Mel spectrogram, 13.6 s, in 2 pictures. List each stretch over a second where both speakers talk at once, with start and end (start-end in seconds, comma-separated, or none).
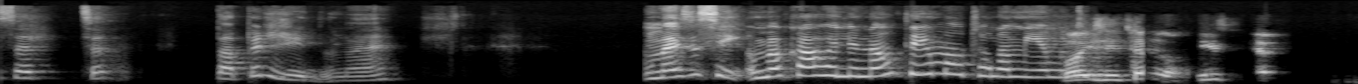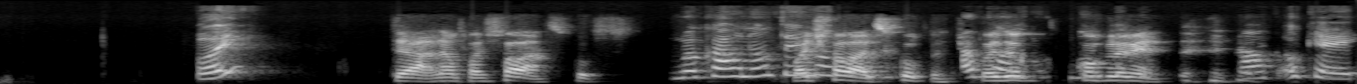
10.7-12.4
